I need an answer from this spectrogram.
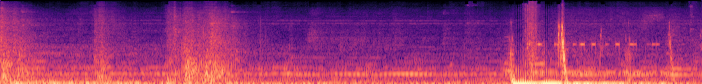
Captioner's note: door clatters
